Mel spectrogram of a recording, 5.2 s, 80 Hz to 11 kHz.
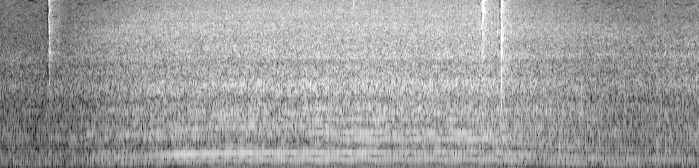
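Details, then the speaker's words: Fan motor powered by a 300 W pure sine wave inverter: spins up to a clean, steady whir and coasts down with no buzz or humming, smoother than wall power; normal fan running. "you can see now it's running on the pure sine wave and there's no humming perfectly smooth"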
